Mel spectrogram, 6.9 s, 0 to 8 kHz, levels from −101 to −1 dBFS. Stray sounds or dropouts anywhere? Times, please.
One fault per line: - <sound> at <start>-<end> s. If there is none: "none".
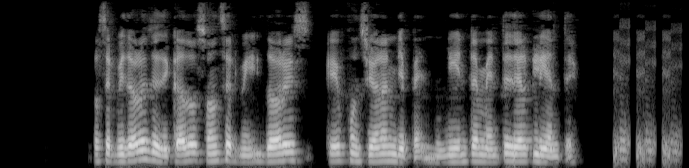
- laugh at 6.1-6.8 s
